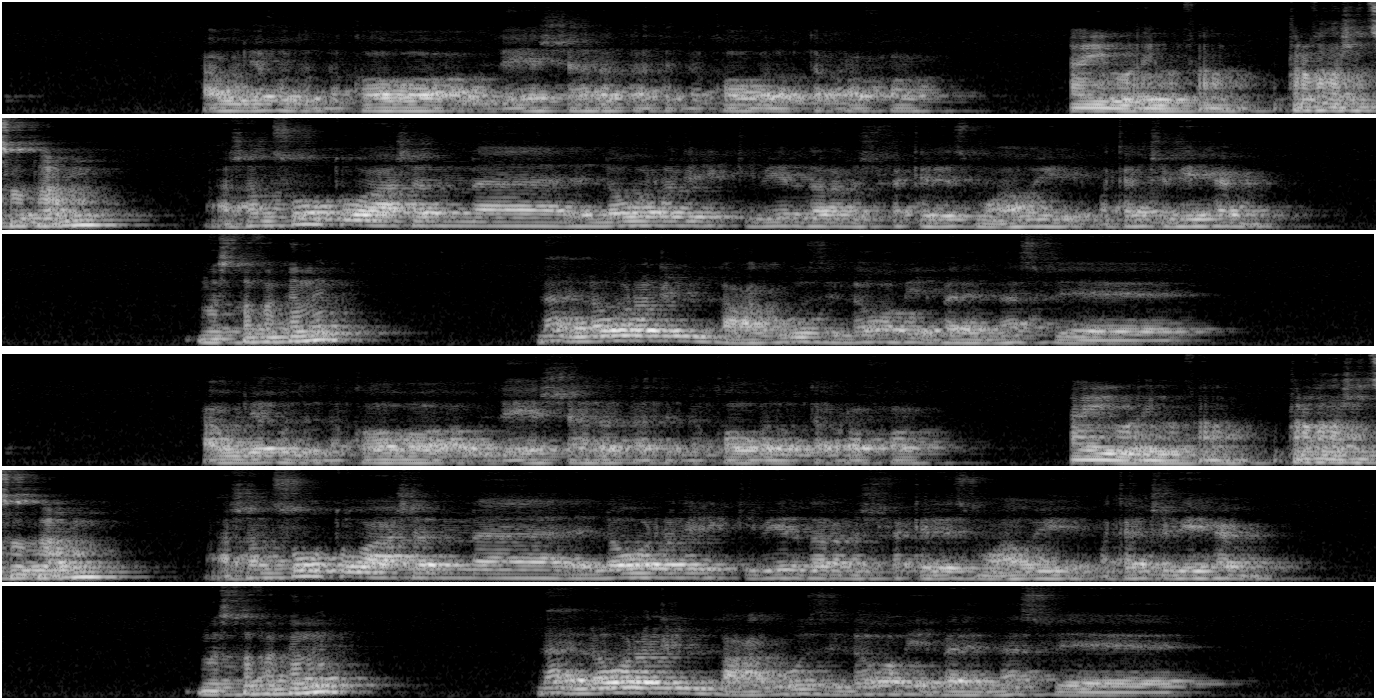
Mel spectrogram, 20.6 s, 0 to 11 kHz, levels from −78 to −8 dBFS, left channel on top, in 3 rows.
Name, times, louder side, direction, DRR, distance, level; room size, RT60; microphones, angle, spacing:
voice 1, 1.0-4.6 7.9-13.2 16.4-19.6, equal, 15° left, -1 dB, 6.8 m, -27 dB
voice 2, 5.3-7.4 14.7-15.5, right 1 dB, 65° left, 3 dB, 7.5 m, -25 dB
24.5 x 13.0 x 4.2 m, 0.62 s
head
